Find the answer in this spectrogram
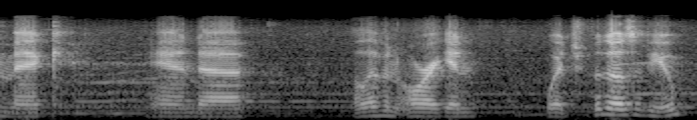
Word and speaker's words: Oregon: So, it is pronounced Oregon. Oregon.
